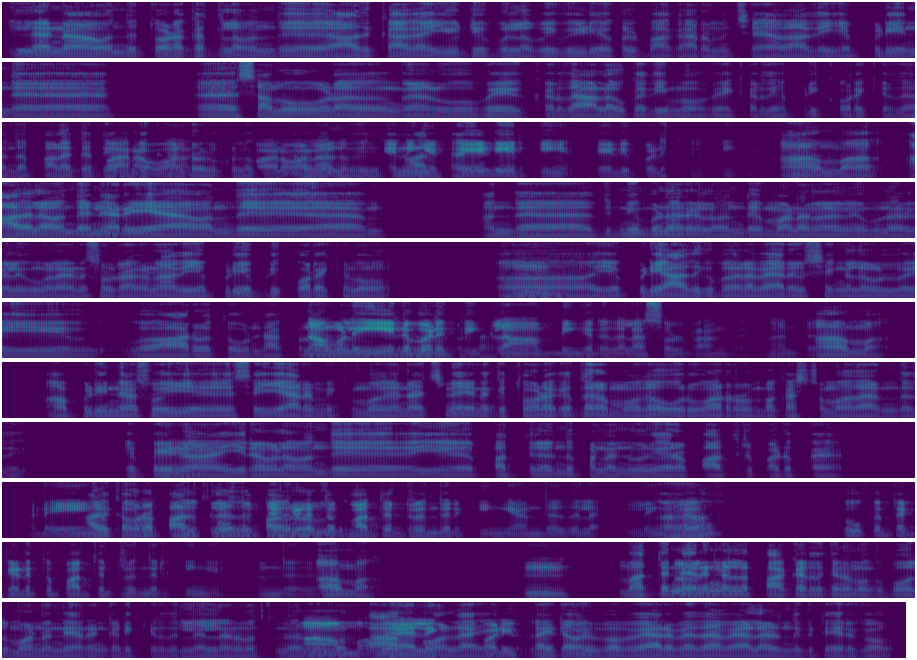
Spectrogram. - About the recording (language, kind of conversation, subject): Tamil, podcast, சமூக ஊடகத்தை கட்டுப்படுத்துவது உங்கள் மனநலத்துக்கு எப்படி உதவுகிறது?
- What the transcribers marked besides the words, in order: none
